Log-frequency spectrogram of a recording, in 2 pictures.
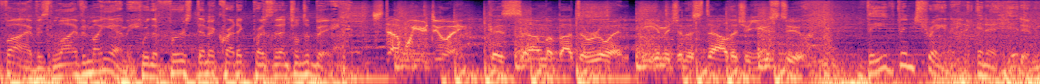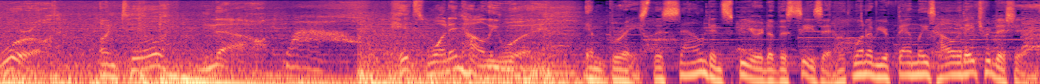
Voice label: radio

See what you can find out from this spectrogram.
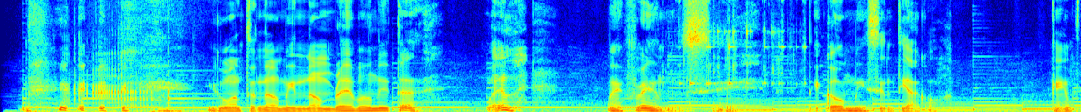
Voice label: Accent, demo

